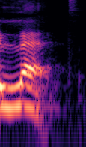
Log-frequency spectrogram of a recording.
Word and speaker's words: let: we can see that the pronunciation is e so it's nice e sound very short let him in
